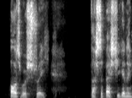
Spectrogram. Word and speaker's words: Oswestry: go is my word I I just can't pronounce this word oswustree oswestry that's the best you're gonna get and it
